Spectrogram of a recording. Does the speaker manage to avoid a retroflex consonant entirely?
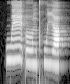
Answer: yes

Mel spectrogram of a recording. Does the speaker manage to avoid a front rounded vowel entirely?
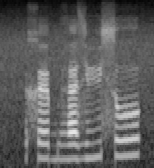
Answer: no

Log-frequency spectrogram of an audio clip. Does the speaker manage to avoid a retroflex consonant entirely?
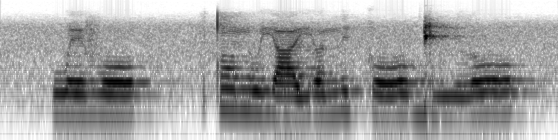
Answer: yes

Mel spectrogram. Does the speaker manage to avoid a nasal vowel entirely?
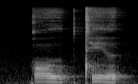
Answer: yes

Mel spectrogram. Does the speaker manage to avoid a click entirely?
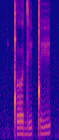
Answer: no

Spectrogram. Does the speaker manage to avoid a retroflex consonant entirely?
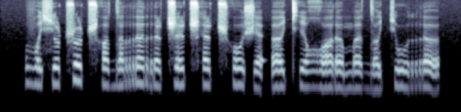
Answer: no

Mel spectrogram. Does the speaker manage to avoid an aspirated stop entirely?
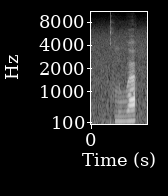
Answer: no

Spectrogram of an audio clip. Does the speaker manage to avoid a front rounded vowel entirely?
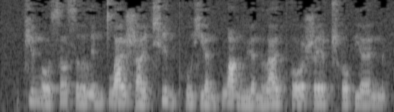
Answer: no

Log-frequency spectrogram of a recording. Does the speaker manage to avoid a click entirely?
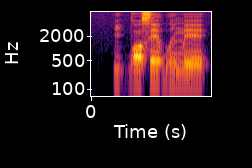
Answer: yes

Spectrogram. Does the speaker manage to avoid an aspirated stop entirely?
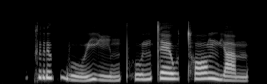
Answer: no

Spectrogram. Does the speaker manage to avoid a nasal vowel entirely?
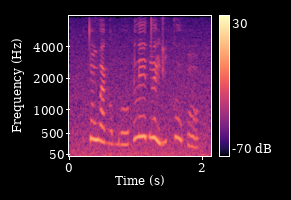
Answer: no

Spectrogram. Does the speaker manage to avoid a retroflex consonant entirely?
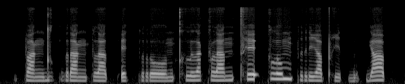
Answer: yes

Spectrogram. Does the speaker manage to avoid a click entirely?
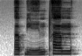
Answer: yes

